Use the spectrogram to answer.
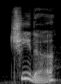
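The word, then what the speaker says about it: Cita: 16 students in class the school name is pronounced cheetah like the cat CIT a and hey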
